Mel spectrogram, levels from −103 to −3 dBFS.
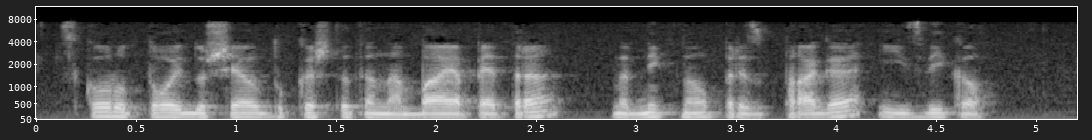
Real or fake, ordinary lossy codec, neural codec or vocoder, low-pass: real; Opus, 64 kbps; none; 7.2 kHz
